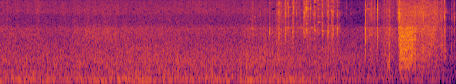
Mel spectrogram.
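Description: Wind rushes loudly past a hang glider in flight.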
